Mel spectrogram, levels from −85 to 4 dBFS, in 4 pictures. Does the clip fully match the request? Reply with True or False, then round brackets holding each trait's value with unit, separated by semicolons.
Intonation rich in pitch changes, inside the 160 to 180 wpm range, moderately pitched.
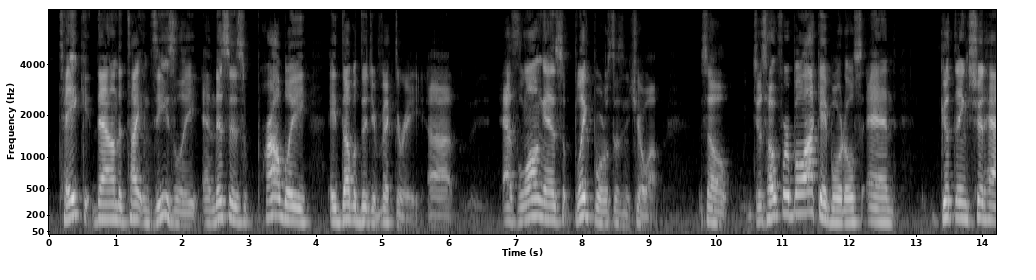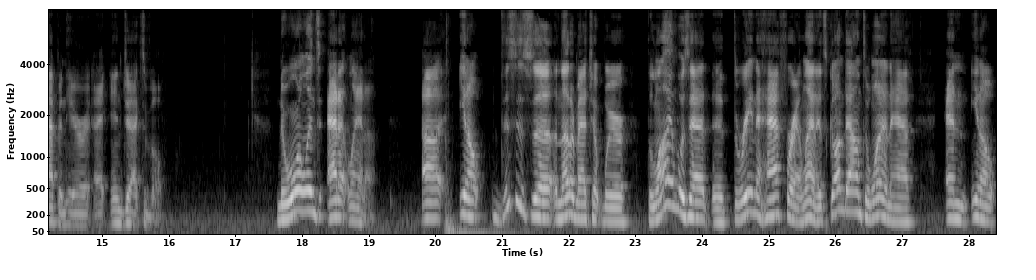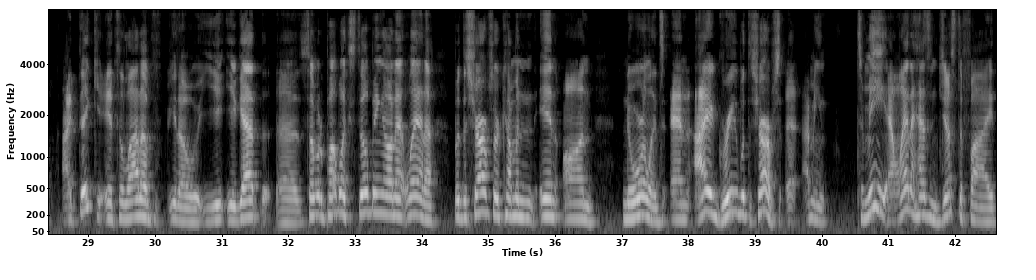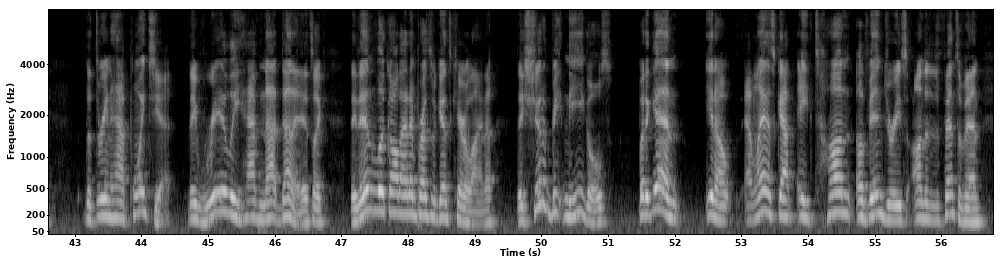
True (5.9 semitones; 165 wpm; 160 Hz)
